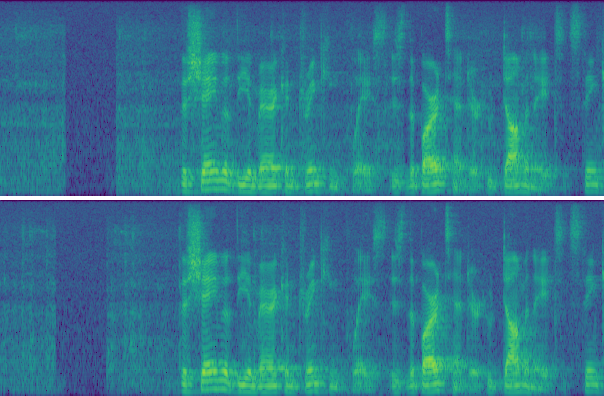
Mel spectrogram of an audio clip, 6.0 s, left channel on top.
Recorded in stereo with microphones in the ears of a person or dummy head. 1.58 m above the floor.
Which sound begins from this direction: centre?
A man speaking, at 1.8 s.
